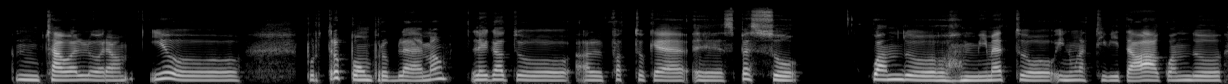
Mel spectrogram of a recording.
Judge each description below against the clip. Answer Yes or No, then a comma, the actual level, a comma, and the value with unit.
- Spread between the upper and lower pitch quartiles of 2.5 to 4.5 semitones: No, narrow, 1.8 semitones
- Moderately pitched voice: No, high, 195 Hz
